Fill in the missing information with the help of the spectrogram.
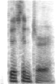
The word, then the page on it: disinter: American English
